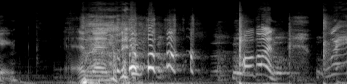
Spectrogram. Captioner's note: all laughing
